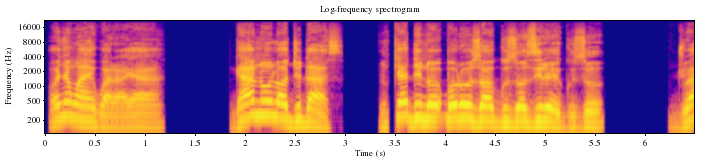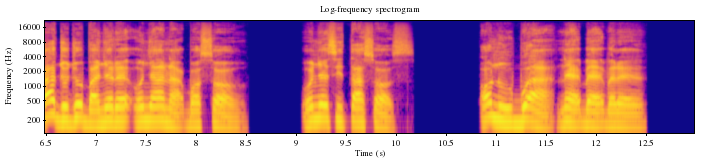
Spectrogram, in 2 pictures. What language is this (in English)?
Igbo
